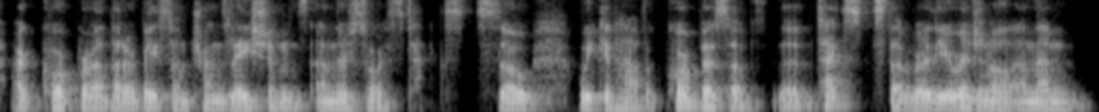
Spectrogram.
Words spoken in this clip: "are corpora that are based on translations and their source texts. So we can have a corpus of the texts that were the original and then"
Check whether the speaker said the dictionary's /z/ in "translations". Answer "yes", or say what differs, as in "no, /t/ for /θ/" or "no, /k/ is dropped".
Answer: yes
